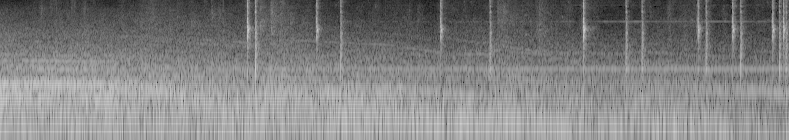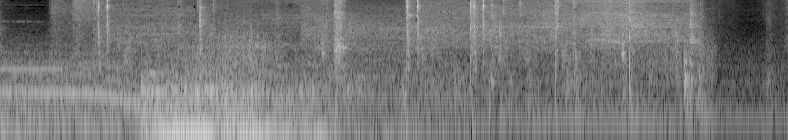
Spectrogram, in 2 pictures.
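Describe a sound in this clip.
A city bus's diesel engine runs and then winds down as the bus slows to a stop.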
